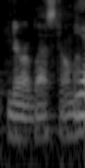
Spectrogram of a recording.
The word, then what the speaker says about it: neuroblastoma: To am I saying it right? – Neuroblastoma. – Yeah. Yes. Yeah. You, you, you are saying, saying, it that. right.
